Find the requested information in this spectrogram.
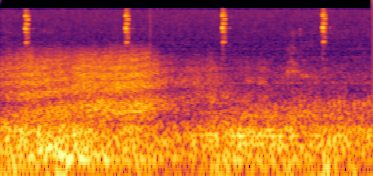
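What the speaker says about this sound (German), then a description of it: "Oh, der Jet." A jet aircraft roars past in a video game, a heavy steady rumbling wash with faint sharp ticks above it, loud and continuous.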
